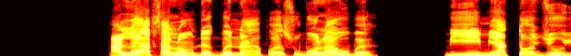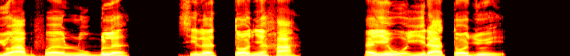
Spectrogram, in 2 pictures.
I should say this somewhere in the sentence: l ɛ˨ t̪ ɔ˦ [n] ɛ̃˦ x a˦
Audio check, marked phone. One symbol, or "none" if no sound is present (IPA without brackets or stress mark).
ɲ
